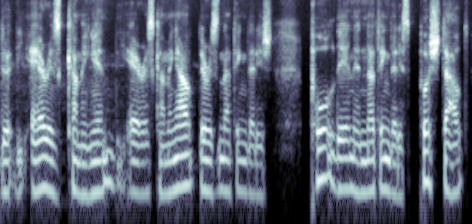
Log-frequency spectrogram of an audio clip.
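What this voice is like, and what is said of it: Foreign accent, slow speech. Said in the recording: “Where is that accent coming from? Why is he speaking so slow?”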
